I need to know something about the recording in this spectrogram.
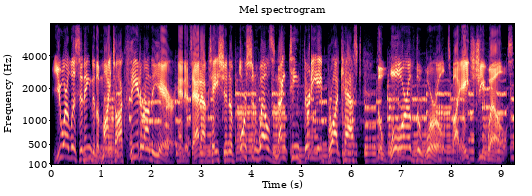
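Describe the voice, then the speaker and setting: An actor playing a grand old-time radio theater announcer, formal and theatrical in 1930s style. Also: male voice, a little high, wildly swooping pitch, normal speed, low-quality recording. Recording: loud music behind.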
